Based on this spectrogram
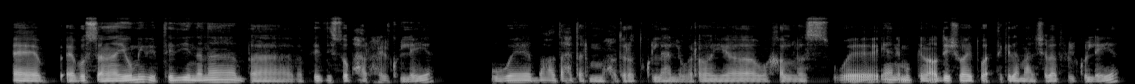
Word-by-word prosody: آآ 90 -2 +5
ب 80 - -6
بُص، 90 +3 +3
أنا 85 +2 +5
يومي 100 +6 +5
بيبتدي 100 0 +1
إن 100 -1 +3
أنا 110 +2 +3
ب 95 -4 -3 0.5
بابتدي 90 +4 -5
الصبح 95 - -2
أروح - - -7
الكُلّية، 80 +8 -3 0.6
وباقعد 95 +1 0
أحضر - - -5
المحاضرات 80 0 -4
كلّها 80 +1 -3
اللي 80 -1 -4
ورايا، 80 +2 -2 0.2
وأخلّص 80 0 -2
ويعني - - +1
ممكن - - 0
أقضي 95 0 +4
شوية 90 0 +3
وقت - - -2
كده 90 -1 +1
مع 85 -1 -1
الشباب 80 +1 -1
في - - -23
الكُلّية، 85 - -2
90 Hz, 160 wpm, -26 LUFS, 80-95 Hz, 0.6 s, آآ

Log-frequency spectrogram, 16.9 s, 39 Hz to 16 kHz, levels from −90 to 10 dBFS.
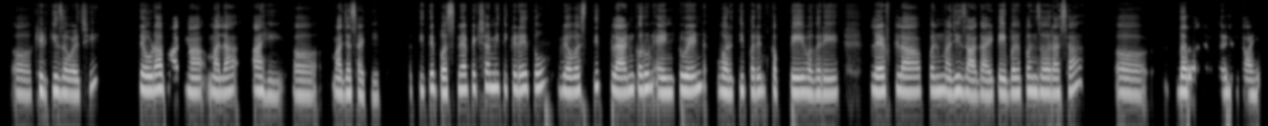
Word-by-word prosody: अ, 185 -2 -5
खिडकीजवळची. 200 - -1 0.6
तेवढा 225 0 +6
भाग 220 -2 -3
अ, 195 0 +2
मला 200 +2 +1 0.3
आहे 175 -5 -1 0.2
अ, 180 - -3 0.5
माझ्यासाठी. 185 -4 -1 0.4
तर - - -15
तिथे 220 +3 +1
बसण्यापेक्षा 225 +5 +2
मी 245 0 +3
तिकडे 230 0 +2
तो 245 +1 +3 0.3
व्यवस्थित 210 +5 +1
प्लॅन 205 -1 +4
करून 235 +2 +4
एंड 195 -1 +2
टू 220 - +6
एंड 220 +5 +4 0.2
वरती 195 +1 +1
पर्यंत 205 +1 0
कप्पे 200 0 +2
वगैरे. 185 0 0 0.5
लेफ्टला 210 0 +3 0.2
पण 215 0 +1
माझी 205 0 +1
जागा 185 -2 +1
आहे 175 0 0
टेबल 195 0 +2
पण 210 -1 +2
जरासा 195 +1 +1 0.5
अ, 200 - -4 0.8
दरवाज्यापर्यंत 200 -1 -1
आहे. 180 0 -2
205 Hz, 130 wpm, -22 LUFS, 190-220 Hz, 0.8 s, तेवढा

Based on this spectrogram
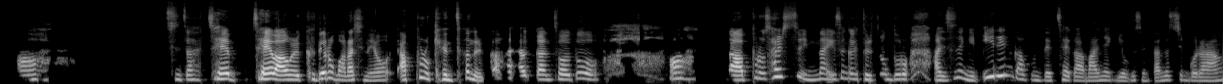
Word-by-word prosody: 아. 220 +1 -3 1.3
진짜 225 -2 -6
제 255 0 +4 0.2
제 260 -1 +8
마음을 215 -3 +8
그대로 270 +4 +3
말하시네요. 200 -2 -2
'앞으로 245 +6 +1
괜찮을까?' 225 - -1 0.2
약간 225 +2 +1
저도 230 +1 -1 0.7
'아 - - +3 0.6
나 210 - +8
앞으로 265 +7 -3
살 355 +7 +2
수 365 +2 -8
있나?' 230 +3 -5
이 225 - -6
생각이 250 -3 -8
들 225 -1 -3
정도로 235 +2 -4 0.2
아니 200 - -1
선생님 215 -3 -7
1 360 +5 +2
인 415 0 0
가구인데 200 -7 -9
제가 180 -3 -6
만약에 180 +1 -8
여기서 175 +1 -11
남자친구랑 175 -1 -8
220 Hz, 330 characters per minute, -21 LUFS, 195-250 Hz, 1.3 s, 제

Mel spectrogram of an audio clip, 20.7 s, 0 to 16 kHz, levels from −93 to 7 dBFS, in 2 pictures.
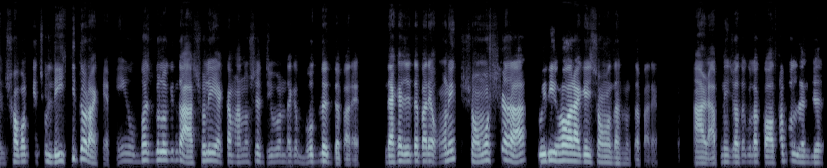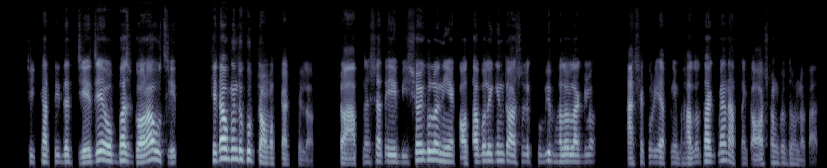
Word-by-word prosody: সবার 150 +1 +1
কিছু - - -15
লিখিত 165 +8 -2
রাখেন। - - -5
এই 160 - -12
অভ্যাসগুলো 180 +4 0
কিন্তু 180 -1 0
আসলেই 165 +7 -1
একটা 150 - -3
মানুষের 145 +3 -7
জীবনটাকে 145 +1 -11
বদলে 150 +3 0
দিতে 115 - -4
পারে। 95 -2 -6 0.4
দেখা 140 +4 +6
যেতে 160 0 0
পারে 155 0 +4 0.2
অনেক 190 +5 0 0.2
সমস্যা 175 +6 +1 0.4
তৈরি 160 +4 +4
হওয়ার 165 -1 +10
আগেই 150 -2 +1
সমাধান 130 -5 -2
হতে 95 - -12
পারে। - - -17 0.6
আর 120 - +3
আপনি 145 - -11
যতগুলো 145 +1 -2
কথা 125 +6 0
বললেন 140 -5 -3
যে 130 - -1 0.5
শিক্ষার্থীদের 145 +1 -4
যে, 130 - +3
যে 185 - +6
অভ্যাস 170 +2 +3
গড়া 140 +8 +8
উচিত, 130 -3 -9 0.4
সেটাও 215 +6 +8
কিন্তু 205 -2 +3
খুব 190 - +2
চমৎকার 115 -1 -1
ছিল। - - -21 0.4
তো - - 0
আপনার 135 +4 -16
সাথে 150 0 -3
এই 145 - -1
বিষয়গুলো 180 +6 +2
নিয়ে 150 -1 -1
কথা 120 +5 0
বলে 165 0 0
কিন্তু 165 0 -3
আসলে 150 +3 -10
খুবই 150 +3 -6
ভালো 150 +1 0
লাগলো। 145 +1 -5 0.5
আশা 115 +4 -10
করি 135 -1 -14
আপনি 125 - -19
ভালো 115 +4 -3
থাকবেন, 155 +4 0
আপনাকে 115 -2 -16
অসংখ্য 120 -2 -11
ধন্যবাদ। 100 -2 -18
150 Hz, 185 wpm, -25 LUFS, 135-165 Hz, 0.6 s, হওয়ার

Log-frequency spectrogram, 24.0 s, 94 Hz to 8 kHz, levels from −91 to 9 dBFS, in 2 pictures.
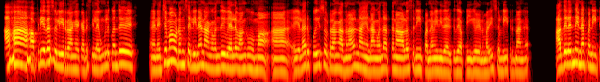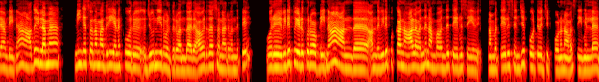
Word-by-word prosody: ஆஹா, 260 - +6 0.3
அப்படியே 260 +5 +1
தான் 285 - +2
சொல்லிடுறாங்க 200 -5 +1
கடைசியில 190 0 -4
"உங்களுக்கு 230 +3 -4
வந்து 255 +2 +2 0.7
நிஜமா 275 +10 +1
உடம்பு 250 -2 -2
சரியில்லன்னா, 230 0 0
நாங்க 210 -3 +1
வந்து 195 +3 -1
வேலை 195 +1 +2
வாங்குவோமா? 190 -1 -2 0.3
அ - - +2 0.5
எல்லாரும் 230 +4 -2
பொய் 220 +1 -1
சொல்றாங்க. 200 -3 -2
அதனால, 185 +3 -1 0.4
நாங்க 175 0 0
வந்து 195 +2 -2
அத்தனை 190 -1 -2
ஆலோசனையும் 190 0 -4
பண்ண 170 0 -2
வேண்டியதா 170 -2 -1
இருக்குது", 165 +3 -6
அப்படிங்கிற 165 -1 -4
மாரி 175 +4 -4
சொல்லிட்டு 175 -1 -6
இருந்தாங்க. 165 +1 -5 0.7
அதில 245 +1 +4
இருந்து 270 +2 +2
என்ன 250 0 +3
பண்ணிட்டேன் 210 -2 -1
அப்படின்னா, 190 +3 -4 0.2
அதுவும் 275 +6 0
இல்லாம, 250 0 +5 0.6
நீங்க 255 +1 +1
சொன்ன 250 -1 +1
மாதிரி 235 0 0
எனக்கு 225 +1 -5
ஒரு 215 - 0 0.3
ஜூனியர் 235 0 -1
ஒருத்தர் 185 -2 -2
வந்தாரு. 180 -1 +1
அவரு 210 +2 -1
தான் 225 0 -1
சொன்னாரு 190 -3 -2
வந்துட்டு, 185 +6 -3 0.5
"ஒரு 215 0 +3 0.2
விடுப்பு 260 +3 +1
எடுக்கிறோம் 235 0 +2
அப்படின்னா, 220 +4 +1 0.2
அந்த 195 -1 -1 0.3
அந்த 200 +1 -3
விடுப்புக்கான 240 -2 +1
ஆள 220 - +5
வந்து 225 +5 -2
நாம 210 0 -2
வந்து 220 +3 -2
தேர்வு 200 0 -1
செஞ்சு 185 -3 -4 0.2
நாம 195 +1 -2
தேர்வு 215 +2 0
செஞ்சு 220 +4 -3
போட்டு 210 -1 -1
வச்சுட்டு 200 +2 -8
போணும்ன்னு 180 -1 +1
அவசியம் 180 -2 -3
இல்ல. 190 +2 +1
205 Hz, 175 wpm, -24 LUFS, 185-235 Hz, 0.7 s, ஆஹா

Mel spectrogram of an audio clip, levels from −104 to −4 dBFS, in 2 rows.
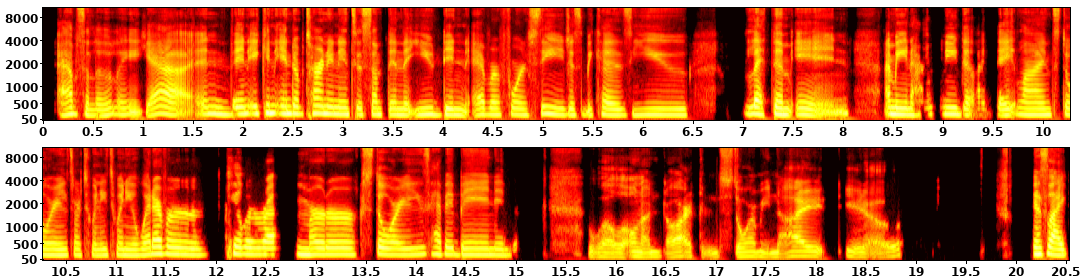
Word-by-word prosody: Absolutely. 185 0 -2
Yeah. 190 +2 +1
And 200 -3 +1
then 200 +1 +3
it 210 0 +1
can 230 -1 +6
end 215 -1 +4
up 205 -1 +2
turning 210 -1 +4
into 190 -1 +1
something 180 -1 0
that 170 - 0
you 185 +2 +1
didn't 175 -3 +1
ever 180 +1 0
foresee 185 +2 -1
just 175 -1 -3
because 170 -2 -1
you 175 0 -1 0.6
let 200 -2 +4
them 185 -3 +4
in? 205 +7 -1 0.3
I - - +1
mean, 185 -2 +6
how 175 - -3 0.2
many, 195 -1 +3
d 180 -1 -1
like, 175 +1 -12
Dateline 180 +1 +1
stories 175 -1 -1
or 175 - -3
20/20 170 0 -3
or - - 0
whatever, 185 -1 +2 0.2
killer 190 -3 +3 0.2
murder 185 -1 +2
stories 185 0 0
have 195 -1 -2
it 185 - -1
been 180 0 -1
in, 170 -1 -4 0.8
"Well, 120 -1 -7
on 135 -1 -5
a 115 - -7
dark 125 0 -5
and 115 - -13
stormy 130 -1 -7
night," 140 +4 -5 0.2
you 135 -4 -9
know? 135 +6 -10 1.3
It's 195 +1 +5
like, 175 -4 +5
180 Hz, 150 wpm, -22 LUFS, 170-195 Hz, 1.3 s, can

